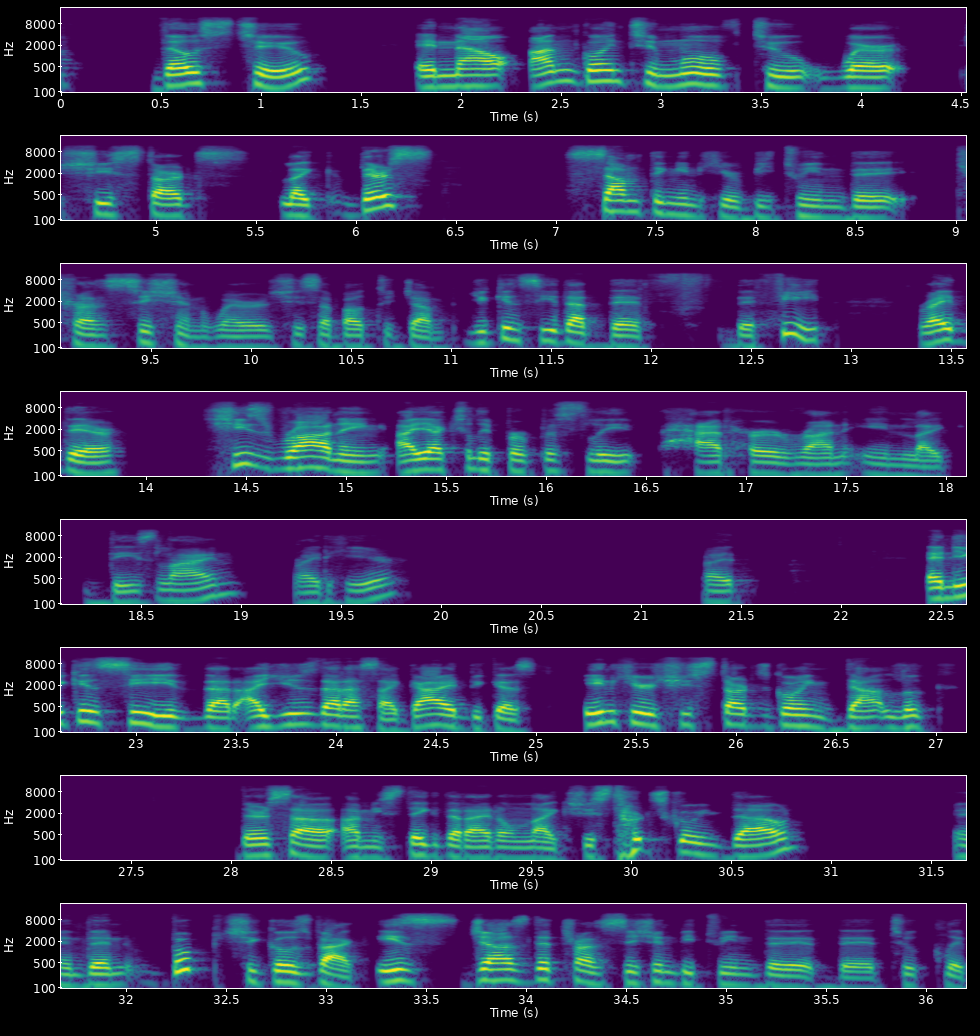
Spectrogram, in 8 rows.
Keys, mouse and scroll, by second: 0.8 x, 1.0 Return.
